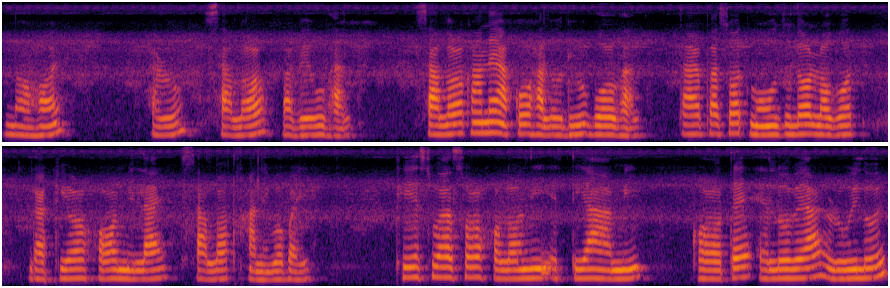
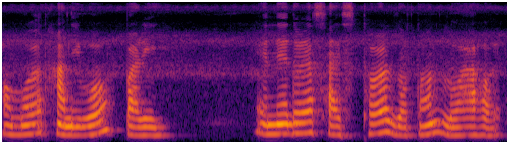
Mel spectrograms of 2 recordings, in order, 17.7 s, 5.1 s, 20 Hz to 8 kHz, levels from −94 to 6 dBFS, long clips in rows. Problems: constant background noise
